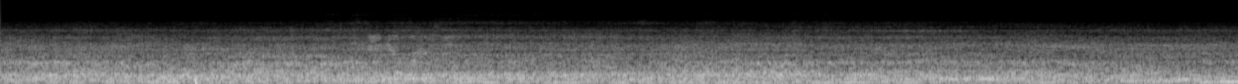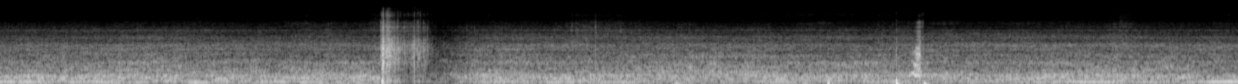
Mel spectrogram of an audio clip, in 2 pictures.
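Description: Jet ski engine running under steady load to drive a flyboard through its hose, with water rushing in the wake; its hum steps up in pitch about fifteen seconds in. A brief loud rush of noise comes about twenty seconds in, and a couple of sharp knocks near the end.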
